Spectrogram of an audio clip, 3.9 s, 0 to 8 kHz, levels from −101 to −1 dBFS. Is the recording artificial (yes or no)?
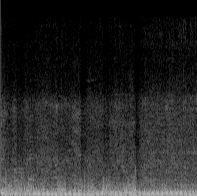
no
